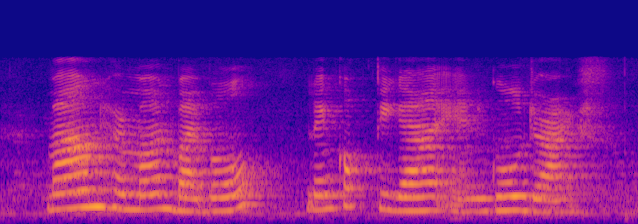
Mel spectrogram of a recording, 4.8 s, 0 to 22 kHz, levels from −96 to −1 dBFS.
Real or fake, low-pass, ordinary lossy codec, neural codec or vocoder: real; none; none; none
